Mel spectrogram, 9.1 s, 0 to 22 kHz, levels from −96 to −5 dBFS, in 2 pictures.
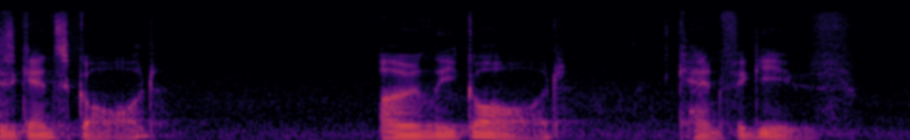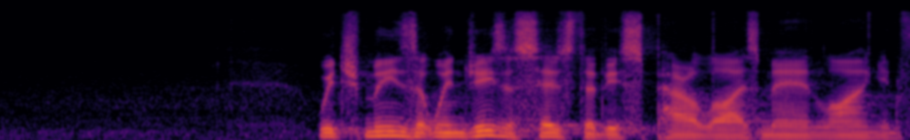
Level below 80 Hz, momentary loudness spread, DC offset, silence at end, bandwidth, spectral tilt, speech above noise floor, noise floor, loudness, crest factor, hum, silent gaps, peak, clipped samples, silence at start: -64 dBFS; 17 LU; under 0.1%; 0 s; 15.5 kHz; -5 dB/octave; 33 dB; -77 dBFS; -44 LUFS; 22 dB; none; none; -24 dBFS; under 0.1%; 0 s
